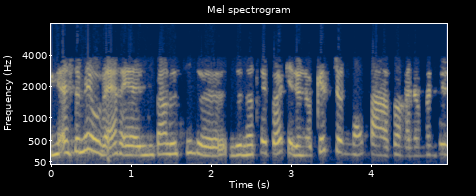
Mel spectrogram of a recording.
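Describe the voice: A woman speaks fast at a medium pitch, with ordinary pitch variation and a slightly husky edge. The sound is dry and close, with no echo.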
